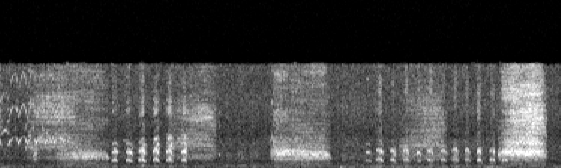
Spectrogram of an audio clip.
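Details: Barn owl chicks, nine nineteen-day-old nestlings in a chimney-mounted nest box at Ságvár, Hungary, giving quick stuttering runs of short ticking notes mixed with long, rasping hisses.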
